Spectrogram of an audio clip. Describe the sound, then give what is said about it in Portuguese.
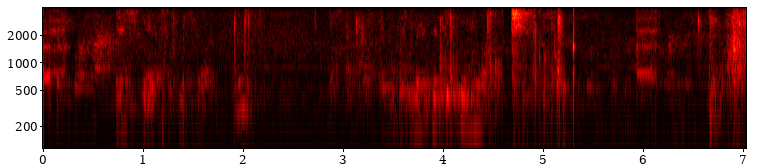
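Mobile phone keypad beeps, a cell phone's keys firing off and beeping during a call, sound in short, irregular bursts of electronic tones, mixed with murmured voices and muffled background noise over a thin, phone-like audio line. “Seu celular está disparando as teclas.”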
